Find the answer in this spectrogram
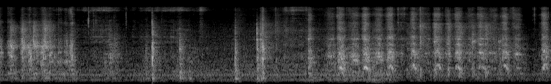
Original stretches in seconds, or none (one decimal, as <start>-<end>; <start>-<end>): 0.6-2.0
